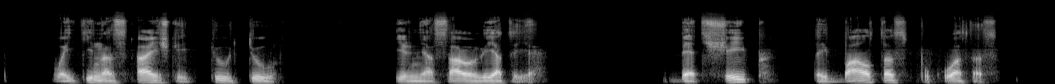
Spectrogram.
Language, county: Lithuanian, Panevėžys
